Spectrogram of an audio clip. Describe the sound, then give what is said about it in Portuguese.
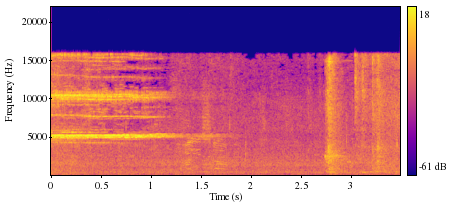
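A train bound for World Trade Center runs along its rails with a steady, dense rumble and thin, high wheel squeal, with a short burst of hiss near the end. “This is the train to World Trade Center. The next and last stop is World Trade Center. Stand clear of the closing doors.”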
